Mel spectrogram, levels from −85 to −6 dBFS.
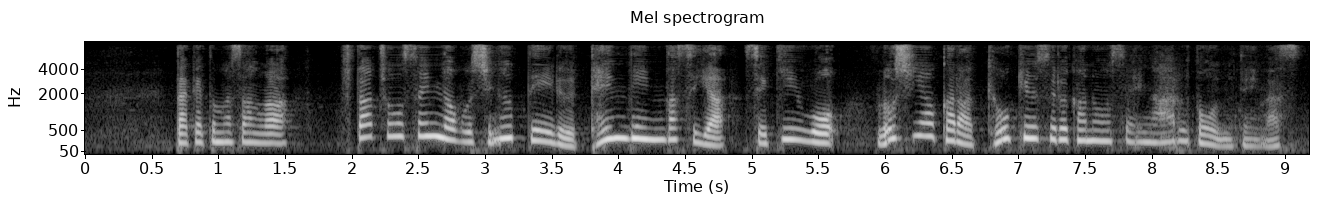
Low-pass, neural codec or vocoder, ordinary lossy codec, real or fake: none; codec, 16 kHz, 1.1 kbps, Voila-Tokenizer; none; fake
